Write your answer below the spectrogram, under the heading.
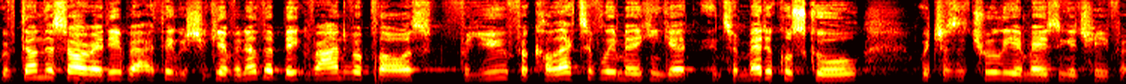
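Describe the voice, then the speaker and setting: A man talks very fast in a high voice, his intonation fairly even. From northern England, Manchester. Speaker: medical school faculty, kidney doctor. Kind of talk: ceremony speech. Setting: outdoor ceremony with audience.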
